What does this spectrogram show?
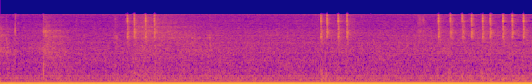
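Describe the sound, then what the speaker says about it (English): Rapid bursts of sharp mouse or keyboard clicks during play of the horror game Amnesia, arriving in three quick clusters over a steady low hum, close and fairly crisp. "I'm clicking!"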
